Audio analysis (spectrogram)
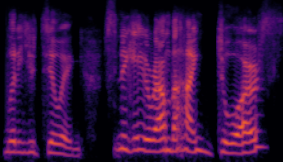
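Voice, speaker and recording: An actress playing a hostile, suspicious middle-aged mother-in-law in a 1950s-style radio crime drama, with scornful, drawn-out accusations. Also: medium pitch, muffled recording, lightly acted. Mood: accusing.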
